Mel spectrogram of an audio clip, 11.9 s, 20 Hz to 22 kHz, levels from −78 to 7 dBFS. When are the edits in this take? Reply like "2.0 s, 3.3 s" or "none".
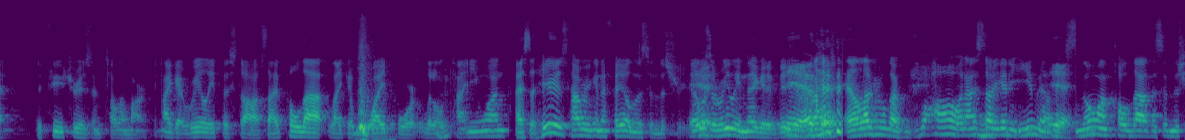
1.6 s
